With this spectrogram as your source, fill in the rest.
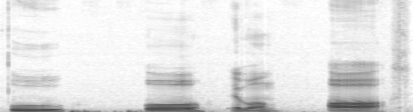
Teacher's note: এবং পশ্চাতে যেটি আছে যে 3টি উ, ও এবং অ, এটি পশ্চাতে। এই 3টি উচ্চারণের সময় জীবের অবস্থান হবে পশ্চাতে, মানে পশ্চাৎ স্বরধ্বনি বলে জীব পিছনের দিকে, অর্থাৎ উঁচু বা নিচু হবে।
